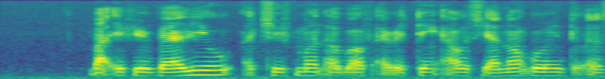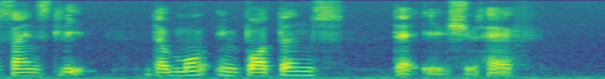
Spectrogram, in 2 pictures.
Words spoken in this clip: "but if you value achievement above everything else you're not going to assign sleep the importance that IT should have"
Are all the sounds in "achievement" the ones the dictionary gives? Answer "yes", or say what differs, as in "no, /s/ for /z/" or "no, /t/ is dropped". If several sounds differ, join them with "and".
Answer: yes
